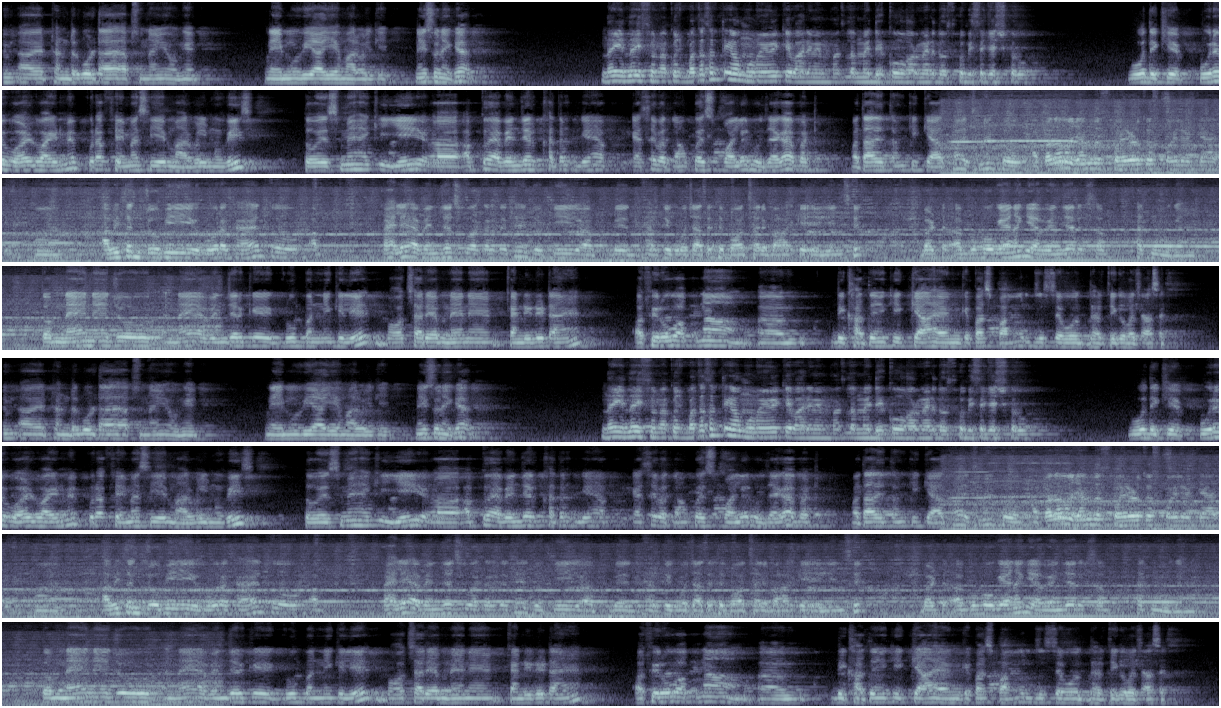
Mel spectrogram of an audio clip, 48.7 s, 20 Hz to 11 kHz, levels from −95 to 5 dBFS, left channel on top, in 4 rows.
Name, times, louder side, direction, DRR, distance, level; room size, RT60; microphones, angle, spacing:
voice 1, 0.0-2.0 2.6-4.7 11.3-14.6 15.2-20.3 20.7-22.8 24.7-27.6 28.1-33.0 33.5-35.4 35.7-36.4 36.9-42.3 42.8-48.2, left 2 dB, 85° left, 6 dB, 2.0 m, -26 dB
voice 2, 6.0-10.3 18.6-18.8 19.3-19.4 22.1-22.2 22.6-24.4 30.2-30.3 43.1-43.2 46.4-46.6, equal, 5° left, 4 dB, 2.1 m, -26 dB
sound 1, 21.5-38.7, left 2 dB, 65° left, 2.7 m, -31 dB
26.5 x 24.5 x 4.2 m, 0.84 s
head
